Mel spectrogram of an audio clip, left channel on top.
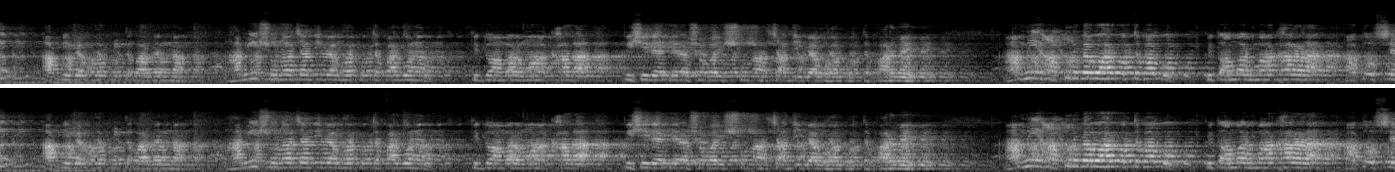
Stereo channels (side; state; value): both; normal; correlation 0.56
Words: আপনি ব্যবহার করতে পারবেন না, আমি সোনা চাঁদি ব্যবহার করতে পারবো না, কিন্তু আমার মা, খালা, পিসিরা এরা সবাই সোনা চাঁদি ব্যবহার করতে পারবে। আমি আতর ব্যবহার করতে পারবো, কিন্তু আমার মা খালারা আতর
